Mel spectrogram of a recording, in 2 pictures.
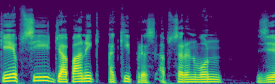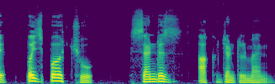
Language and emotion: Kashmiri, neutral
